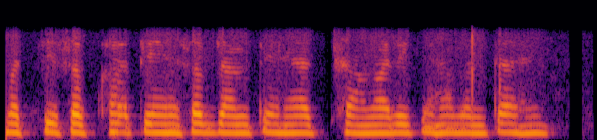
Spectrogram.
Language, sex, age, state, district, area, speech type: Hindi, female, 45-60, Uttar Pradesh, Pratapgarh, rural, conversation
